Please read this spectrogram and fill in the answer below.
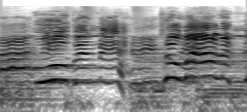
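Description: A woman singing a gospel song solo at full voice into a microphone. She holds her notes with a wide vibrato, and her pitch falls sharply between phrases.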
